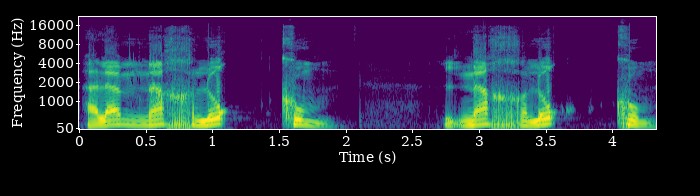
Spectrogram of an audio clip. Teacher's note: memberikan sifat isti'la untuk menandakan bahwa di situ ada huruf qaf. Namun dalam riwayat Hafiz an Asim ya, baik dari jalur Syatibiyah ataupun Thayyibatun Nashr, yang lebih masyhur adalah diidghamkan secara kamil ya, diidghamkan secara sempurna.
